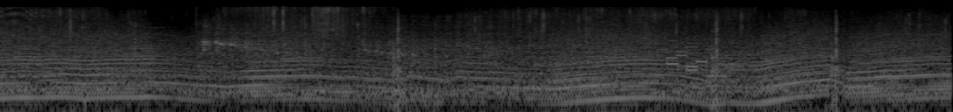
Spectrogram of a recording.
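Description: A low-slung car in a Roblox racing game drives over dirt, its engine note rising and falling continuously through gear changes, loud and steady with no talking.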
